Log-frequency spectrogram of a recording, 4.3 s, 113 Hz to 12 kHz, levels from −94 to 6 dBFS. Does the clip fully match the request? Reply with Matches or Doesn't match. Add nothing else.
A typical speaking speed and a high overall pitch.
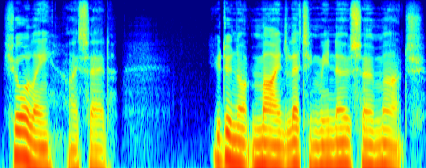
Doesn't match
